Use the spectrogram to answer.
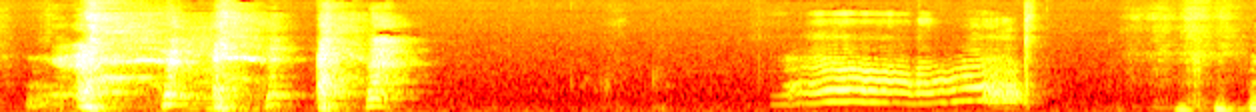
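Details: An infant girl gives a run of short, breathy coughs, then a rising voiced squeal, laugh-like, and more coughs, near feeding time.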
